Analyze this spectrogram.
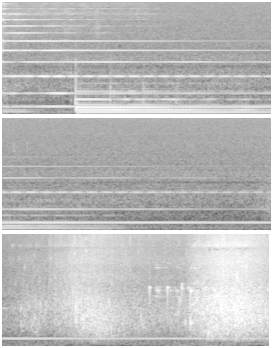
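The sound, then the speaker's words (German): Waves lap against the shore of Lake Constance on a sunny, cold February morning, in two or three soft, washing swells near the end, following a steady, droning hum that fills the first several seconds. No one speaks. “Ich torkle am Ufer des Bodensees entlang. Ein sonniger, kalter Februarmorgen. Enten lassen sich von den Wellen schaukeln.”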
